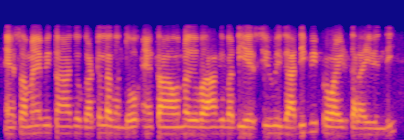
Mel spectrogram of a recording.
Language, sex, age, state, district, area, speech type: Sindhi, male, 18-30, Madhya Pradesh, Katni, urban, conversation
